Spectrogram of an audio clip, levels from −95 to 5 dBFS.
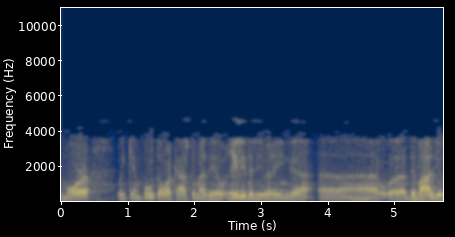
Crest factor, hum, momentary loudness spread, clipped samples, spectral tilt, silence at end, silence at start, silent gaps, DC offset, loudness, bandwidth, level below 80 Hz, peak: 18 dB; none; 10 LU; under 0.1%; -11 dB/octave; 0 s; 0 s; none; under 0.1%; -26 LUFS; 4.9 kHz; -68 dBFS; -8 dBFS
